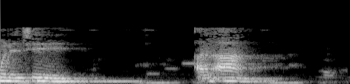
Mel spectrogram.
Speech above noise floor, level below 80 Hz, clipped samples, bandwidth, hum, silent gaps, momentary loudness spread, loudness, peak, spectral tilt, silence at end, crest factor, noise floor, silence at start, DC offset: 26 dB; -34 dBFS; under 0.1%; 5.8 kHz; none; none; 20 LU; -14 LUFS; 0 dBFS; -6 dB/octave; 0.15 s; 16 dB; -39 dBFS; 0 s; under 0.1%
